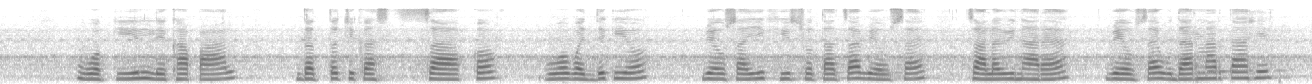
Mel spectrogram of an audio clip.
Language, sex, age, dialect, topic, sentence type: Marathi, female, 31-35, Varhadi, banking, statement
